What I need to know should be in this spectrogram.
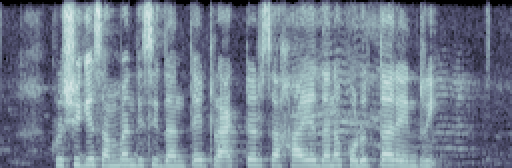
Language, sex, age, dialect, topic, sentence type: Kannada, female, 31-35, Central, agriculture, question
